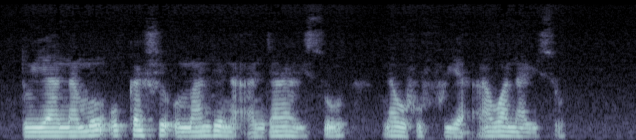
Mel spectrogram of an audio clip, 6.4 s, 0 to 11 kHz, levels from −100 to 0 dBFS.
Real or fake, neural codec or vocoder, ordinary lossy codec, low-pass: real; none; Opus, 64 kbps; 9.9 kHz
